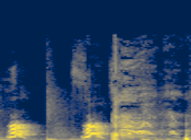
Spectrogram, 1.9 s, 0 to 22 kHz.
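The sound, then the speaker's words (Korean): A 10-year-old child practising animal sounds imitates a small dog barking and yipping, several short high-pitched barks in quick bursts, fairly loud, with a brief whimpering note at the end. “요즘 강아지와 고양이 소리 연습을 하고 있어.”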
